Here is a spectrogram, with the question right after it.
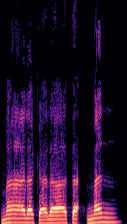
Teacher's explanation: نضم الشفتين ونأتي بالغنة الممطوطة في النون الأولى المدغمة · Term: الإشمام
